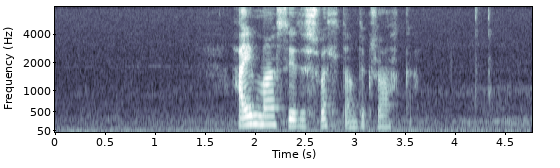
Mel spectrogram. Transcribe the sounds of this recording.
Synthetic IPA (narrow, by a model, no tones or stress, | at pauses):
haːjmasiːðɪɾ̥svɛl̥t̪ant̪ɪkʰɾaːhkḁ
